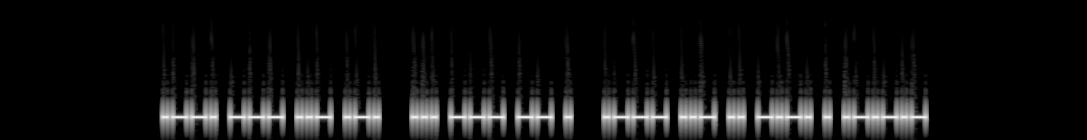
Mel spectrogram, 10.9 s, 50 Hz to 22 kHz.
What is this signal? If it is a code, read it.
Morse code, heard as a keyed tone, about 25 wpm, 700 Hz. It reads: POUR SOME JUICE.
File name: Easy Sentences with Hints - 25wpm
